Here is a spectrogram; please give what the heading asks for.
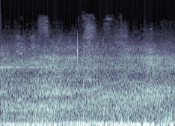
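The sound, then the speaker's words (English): Airplane taking off from an airport, a dense, steady engine roar with a broad rumbling body and no distinct breaks. “Off goes the plane then”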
